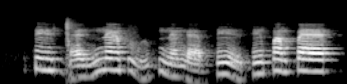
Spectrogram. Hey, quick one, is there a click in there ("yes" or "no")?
yes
